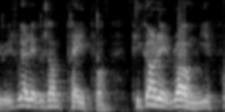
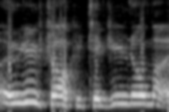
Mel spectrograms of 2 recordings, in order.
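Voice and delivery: loud, high confrontational challenge; imitated shouting; 9 semitones higher, 6 dB louder than usual. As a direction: imitate someone shouting in your face. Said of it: "someone fucking shouting".

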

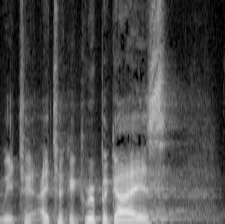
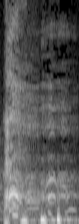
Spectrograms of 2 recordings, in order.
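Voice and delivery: high incredulous laugh; 4 dB quieter than usual. Real, not acted. Incredulous laugh mid-quote.

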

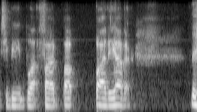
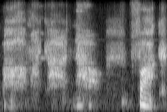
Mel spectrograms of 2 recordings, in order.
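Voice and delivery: retold sinking dread, almost whispered; soft, voiceless disbelief; hushed dismay; 3 semitones lower, 5 dB quieter, slower than usual. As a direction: let the words sink out softly. Dismayed at seeing the stranded crowd.

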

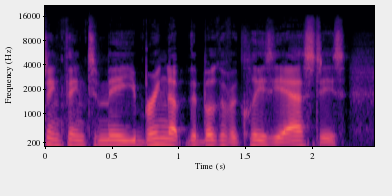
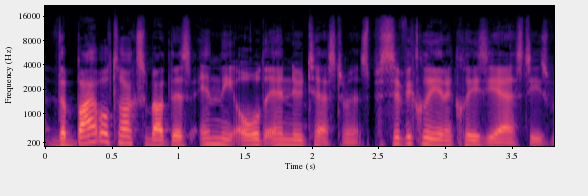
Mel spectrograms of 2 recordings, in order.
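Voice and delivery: ordinary delivery

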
